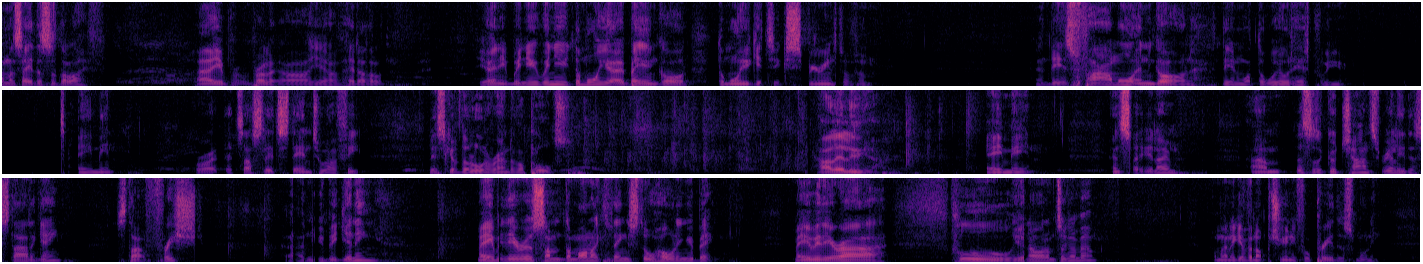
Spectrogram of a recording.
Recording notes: Live From IwiTapu Destiny Church Hawkes Bay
